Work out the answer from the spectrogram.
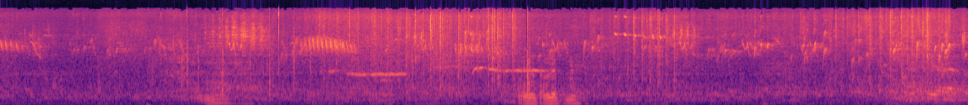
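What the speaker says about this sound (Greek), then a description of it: "Αυτά είναι τα περιστέρια που πήγαν, ήρθαν δυνατά με βαζούρα, καπνίλα." Pigeons coo and wings flap in bursts as birds arrive, with faint chirps, a man's quiet speech and light background noise outdoors.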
